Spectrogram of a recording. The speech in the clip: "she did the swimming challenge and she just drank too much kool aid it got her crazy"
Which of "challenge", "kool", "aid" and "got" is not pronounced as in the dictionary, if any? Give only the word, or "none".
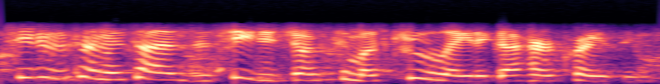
challenge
